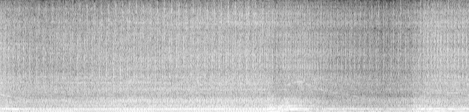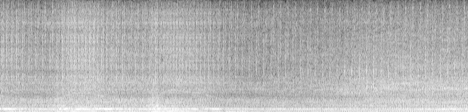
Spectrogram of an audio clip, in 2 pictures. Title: Weird engine rattling noise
